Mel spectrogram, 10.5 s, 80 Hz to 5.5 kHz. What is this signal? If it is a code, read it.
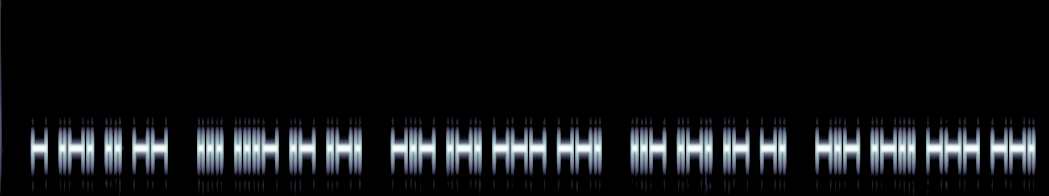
Morse code, heard as a keyed tone, about 26 wpm, 600 Hz. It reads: TRIM SVAR KROG URAN KLOG
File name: Korte ord DK 26wpm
